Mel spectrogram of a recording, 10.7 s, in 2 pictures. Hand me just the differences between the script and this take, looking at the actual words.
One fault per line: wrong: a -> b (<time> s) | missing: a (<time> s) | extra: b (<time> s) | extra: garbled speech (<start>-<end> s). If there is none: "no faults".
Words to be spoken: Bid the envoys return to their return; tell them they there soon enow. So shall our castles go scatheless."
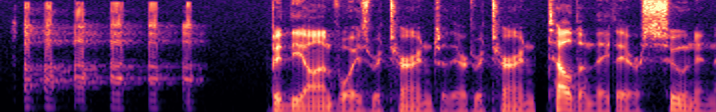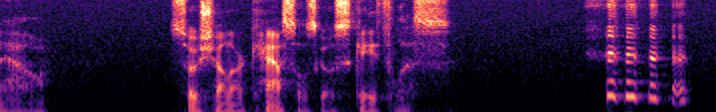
no faults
